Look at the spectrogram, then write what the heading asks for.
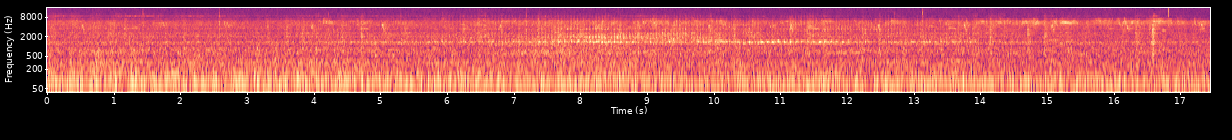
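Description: Diesel-hauled passenger train running steadily on the rails, a low rumble of wheels and coaches with faint clicks over rail joints, and a faint high tone through the middle.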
